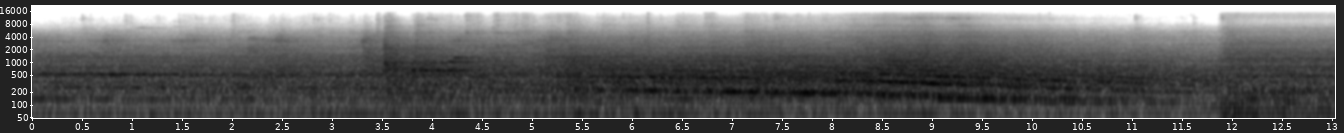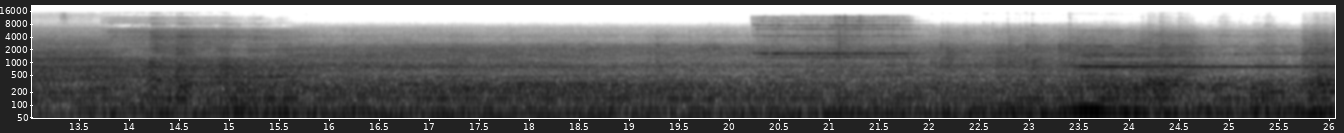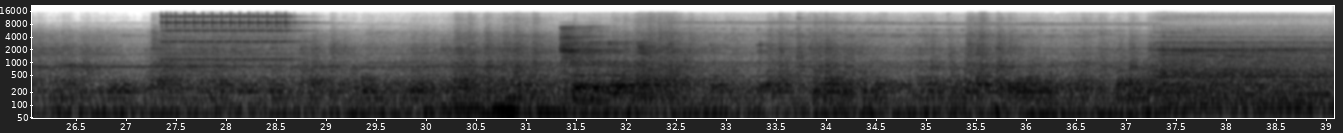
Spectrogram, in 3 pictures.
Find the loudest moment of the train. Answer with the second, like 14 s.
9 s.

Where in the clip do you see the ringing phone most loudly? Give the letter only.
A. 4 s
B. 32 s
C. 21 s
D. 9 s
A.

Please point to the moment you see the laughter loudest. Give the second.
32 s.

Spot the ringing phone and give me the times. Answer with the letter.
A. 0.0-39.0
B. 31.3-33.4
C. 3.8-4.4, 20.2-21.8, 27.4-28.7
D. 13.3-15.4
C.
